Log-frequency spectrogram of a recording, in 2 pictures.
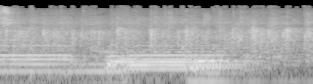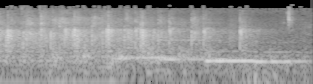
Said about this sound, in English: And for that, guess what? Let's give God a hand clap of praise in this place. Amen.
